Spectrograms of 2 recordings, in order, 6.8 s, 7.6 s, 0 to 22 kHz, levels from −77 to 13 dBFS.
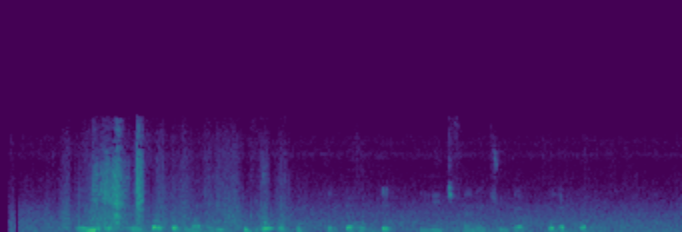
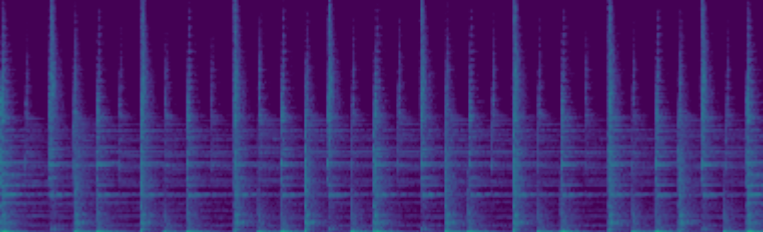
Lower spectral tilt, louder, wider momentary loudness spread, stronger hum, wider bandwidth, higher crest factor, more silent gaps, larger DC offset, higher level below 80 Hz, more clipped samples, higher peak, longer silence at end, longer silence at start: about the same, -4 dB/octave vs -3 dB/octave; first, -30 LUFS vs -36 LUFS; first, 18 LU vs 4 LU; neither; second, 11.5 kHz vs over 20 kHz; about the same, 20 dB vs 22 dB; neither; neither; second, -68 dBFS vs -42 dBFS; neither; first, -10 dBFS vs -14 dBFS; about the same, 0 s vs 0 s; about the same, 0.1 s vs 0 s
